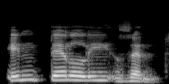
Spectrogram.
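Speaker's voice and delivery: Intelligent slowly in four parts; syllable by syllable. Shown as a demonstration. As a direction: break intelligent into in-tel-li-jent. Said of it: "এটাকে ভাঙলে কি হবে".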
